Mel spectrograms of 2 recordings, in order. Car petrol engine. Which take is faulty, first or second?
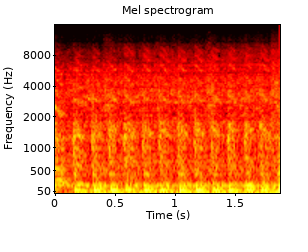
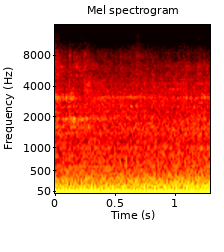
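first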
